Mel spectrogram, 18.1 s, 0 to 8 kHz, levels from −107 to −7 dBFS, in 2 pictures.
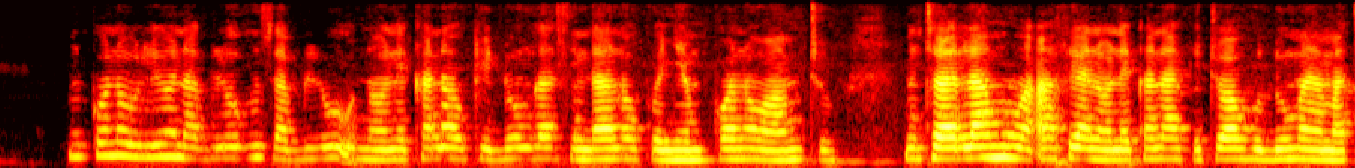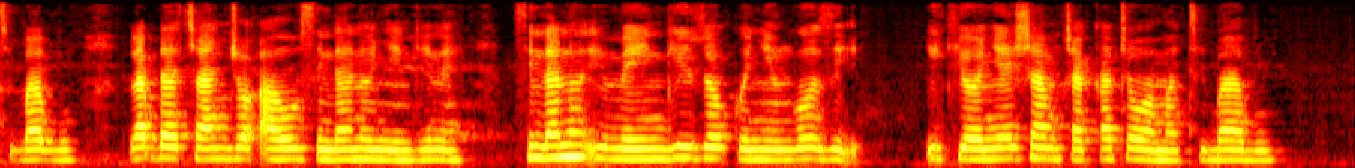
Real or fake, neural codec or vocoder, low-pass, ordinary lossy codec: fake; codec, 16 kHz, 4 kbps, FreqCodec, larger model; 7.2 kHz; Opus, 64 kbps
